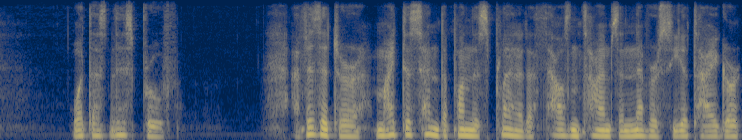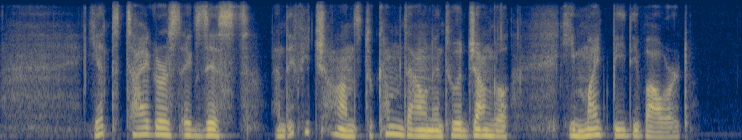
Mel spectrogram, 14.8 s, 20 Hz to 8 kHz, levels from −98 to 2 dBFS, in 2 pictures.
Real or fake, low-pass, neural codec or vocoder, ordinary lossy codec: real; 7.2 kHz; none; Opus, 24 kbps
